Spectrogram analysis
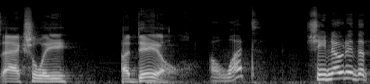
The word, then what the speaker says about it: Adele: While many pronounce it like I just did, Adele, the singer says it's actually Adele.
